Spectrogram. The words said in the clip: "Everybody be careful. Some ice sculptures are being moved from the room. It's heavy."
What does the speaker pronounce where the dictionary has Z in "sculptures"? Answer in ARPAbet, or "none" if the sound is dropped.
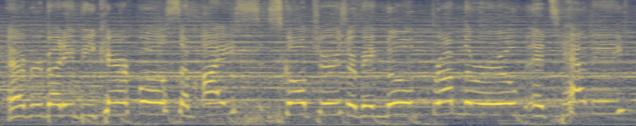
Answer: Z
